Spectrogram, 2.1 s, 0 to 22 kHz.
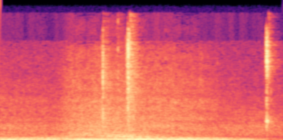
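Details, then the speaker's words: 2009 Aprilia RSV1000R, starter jumped at the solenoid: low heavy cranking for about a second and a half turns the engine over once, then stops with only a click; owner first suspected burnt-out solenoid. "anyways it uh it turned the motor over about once and then just stopped and now the still annoyed just kind of clicks sounds like ah my solenoid burnout"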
